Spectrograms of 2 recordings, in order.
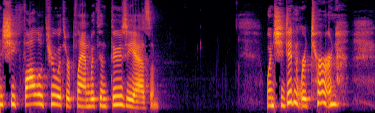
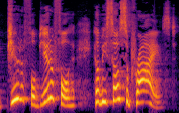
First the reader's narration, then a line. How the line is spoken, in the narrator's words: With revenge in her eyes, she smiled and exclaimed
